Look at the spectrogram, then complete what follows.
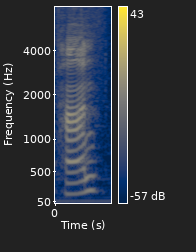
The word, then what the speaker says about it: pain: Pain sounds like pawn. Uh, that is how it's pronounced in French, isn't it?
